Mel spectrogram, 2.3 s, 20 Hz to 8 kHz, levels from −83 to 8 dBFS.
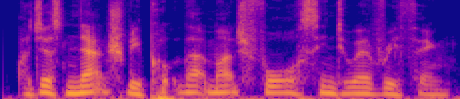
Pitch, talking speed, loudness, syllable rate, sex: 135 Hz, 235 wpm, -21 LUFS, 8.1 syllables/s, male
